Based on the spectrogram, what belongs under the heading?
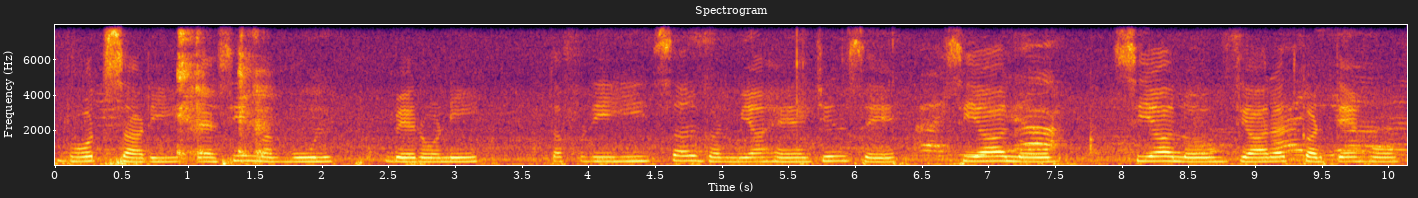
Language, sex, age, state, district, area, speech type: Urdu, female, 18-30, Uttar Pradesh, Gautam Buddha Nagar, urban, spontaneous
